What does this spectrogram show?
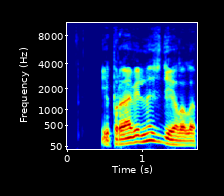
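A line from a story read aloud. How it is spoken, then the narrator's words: Grumbling. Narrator (Russian): проворчал Сварог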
